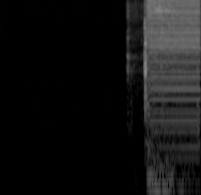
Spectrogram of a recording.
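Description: Game-show contestant's buzzer going off about one and a half seconds in, a loud steady electronic buzz after near silence. It signals a contestant buzzing in to answer.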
